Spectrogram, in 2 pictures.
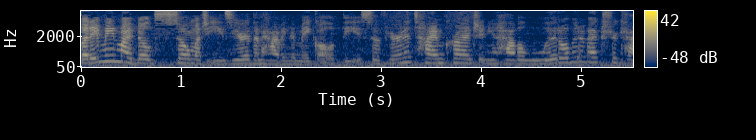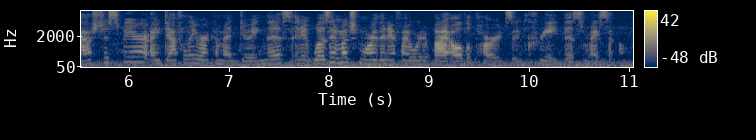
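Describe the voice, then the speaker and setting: Talking at a very fast pace with hardly any pauses, the speaker is heard over loud background noise. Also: woman. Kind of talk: casual vlog chat. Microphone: camera far.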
